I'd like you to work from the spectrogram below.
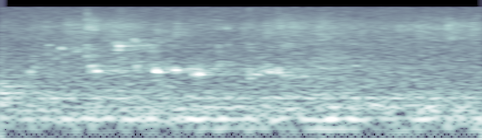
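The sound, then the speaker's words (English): Water poured carefully into a glass, a faint, steady trickle with a few soft splashes and drips over a low constant hum, lasting about two seconds. “Now, if I pour the water, which represents the rest of the world, into the glass very carefully.”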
